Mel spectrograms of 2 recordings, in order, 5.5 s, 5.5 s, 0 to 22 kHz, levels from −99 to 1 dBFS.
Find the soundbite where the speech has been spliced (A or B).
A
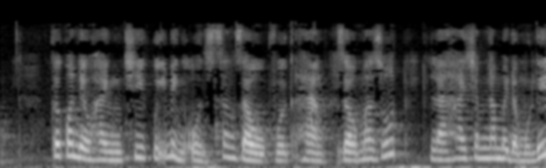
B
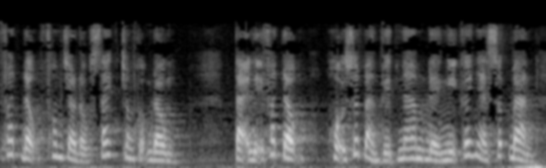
A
